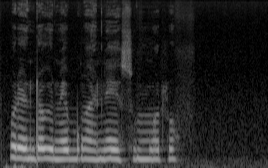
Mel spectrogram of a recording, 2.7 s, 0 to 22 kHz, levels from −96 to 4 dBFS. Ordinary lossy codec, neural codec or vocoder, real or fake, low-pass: none; vocoder, 44.1 kHz, 128 mel bands every 256 samples, BigVGAN v2; fake; none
